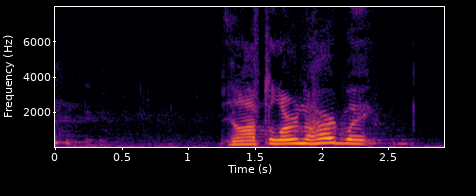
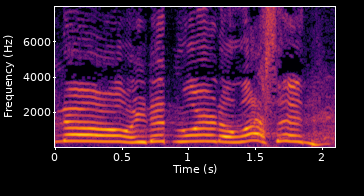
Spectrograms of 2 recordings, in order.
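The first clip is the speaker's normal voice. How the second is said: laughing; 9 semitones higher, 6 dB louder, slower than usual. Real, not acted. Dad laughs at son.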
